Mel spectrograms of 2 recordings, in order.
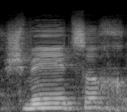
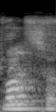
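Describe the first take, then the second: First: The first vowel is said long. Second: The first vowel is said short. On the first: "mit Doppel-I wäre es Schweizer ... Doppelvokal wird lang" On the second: "mit einem I wäre es"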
